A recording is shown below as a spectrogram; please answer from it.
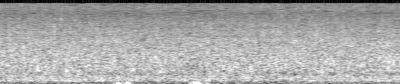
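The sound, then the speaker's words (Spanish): A seasonal stream, fed by snow and rain and dry in the dry season, flows beside a house in a continuous, even rushing wash of water. Two brief low thumps occur near the middle. “Es un arroyo fantasma porque aparece así cuando hay nieve, cuando hay lluvia y en la estación seca desaparece.”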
